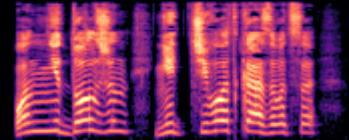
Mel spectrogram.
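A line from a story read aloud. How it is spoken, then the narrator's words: Shrill shout over noise. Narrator (Russian): пронзительно закричала миссис Тертон, перекрывая шум в зале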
